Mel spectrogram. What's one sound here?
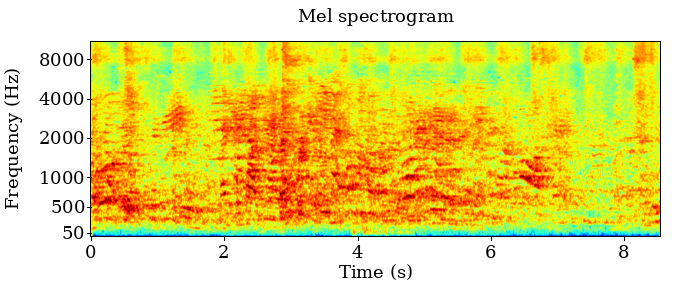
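A crowd of children and adults chatters nearby.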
